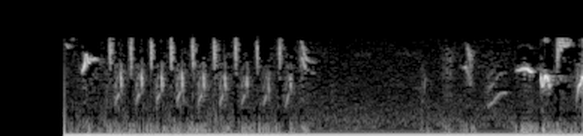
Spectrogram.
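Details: Common nightingale singing over a steady low hum: a rapid string of bright, slurred high notes about five per second, then a pause and a few whistled, swooping phrases.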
